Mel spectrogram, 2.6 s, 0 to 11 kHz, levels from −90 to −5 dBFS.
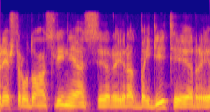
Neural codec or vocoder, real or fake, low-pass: none; real; 7.2 kHz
